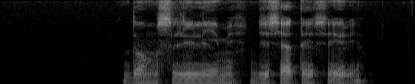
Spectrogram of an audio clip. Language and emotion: Russian, neutral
